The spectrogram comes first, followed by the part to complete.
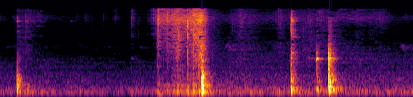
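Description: Chinese cleaver chopping an onion on a wooden cutting board: four or five sharp knocks of the blade striking the board, the loudest about halfway through.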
